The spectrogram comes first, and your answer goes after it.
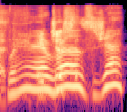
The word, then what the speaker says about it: Frère Jacques: And they wouldn't pronounce the S and Z. Frères Jacques.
